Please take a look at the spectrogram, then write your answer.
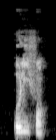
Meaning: olifant (ivory horn)
- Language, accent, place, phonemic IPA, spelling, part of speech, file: French, France, Lyon, /ɔ.li.fɑ̃/, olifant, noun, LL-Q150 (fra)-olifant.wav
